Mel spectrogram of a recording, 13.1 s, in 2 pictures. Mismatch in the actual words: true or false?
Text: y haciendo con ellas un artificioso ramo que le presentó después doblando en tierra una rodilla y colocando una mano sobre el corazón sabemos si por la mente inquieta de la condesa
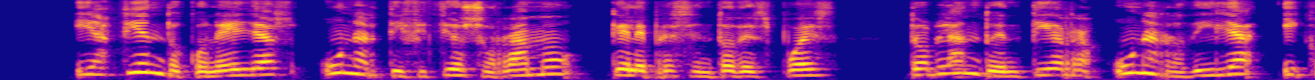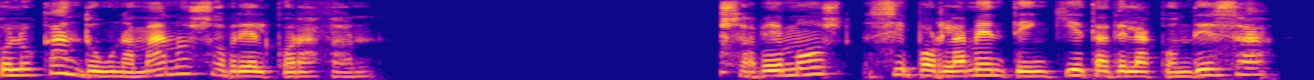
false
